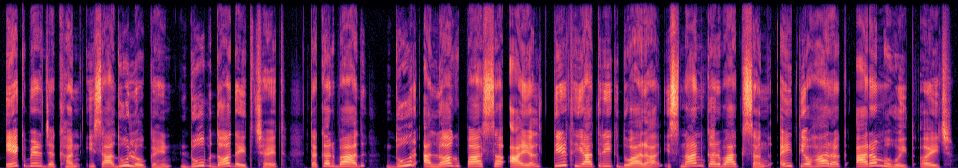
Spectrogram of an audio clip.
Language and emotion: Maithili, neutral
